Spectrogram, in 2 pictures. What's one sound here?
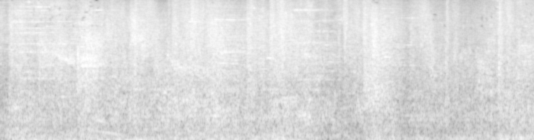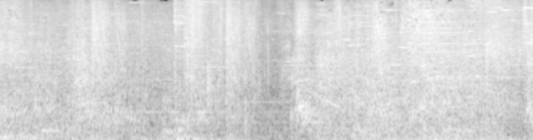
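Magic blasts and weapon hits clash rapidly in a video game battle.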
